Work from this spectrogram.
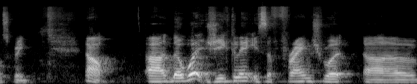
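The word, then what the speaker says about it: giclée: about printmaking so uh the word that michael couldn't pronounce or rather most of you gonna pronounce is actually pronounced nice g-clay so let me just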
